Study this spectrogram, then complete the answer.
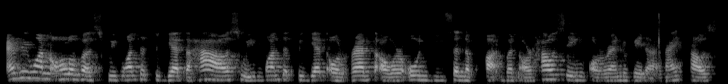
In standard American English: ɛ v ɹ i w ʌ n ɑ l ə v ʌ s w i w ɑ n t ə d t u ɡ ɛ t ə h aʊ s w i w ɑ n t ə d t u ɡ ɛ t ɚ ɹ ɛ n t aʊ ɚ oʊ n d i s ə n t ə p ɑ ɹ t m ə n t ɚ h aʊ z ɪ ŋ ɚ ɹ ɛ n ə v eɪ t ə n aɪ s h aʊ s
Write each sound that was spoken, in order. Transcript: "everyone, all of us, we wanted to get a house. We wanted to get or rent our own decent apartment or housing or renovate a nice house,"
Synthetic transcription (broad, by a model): ɛ v ɹ i w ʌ n ɑ l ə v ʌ s w i w ɑ n t ə d t u ɡ ɛ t ə h aʊ s w i w ɑ n t ə d t u ɡ ɛ t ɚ ɹ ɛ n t aʊ ɚ oʊ n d i s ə n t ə p ɑ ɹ t m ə n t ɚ h aʊ s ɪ ŋ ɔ ɹ ɛ n ə v eɪ t ə n aɪ s h aʊ s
